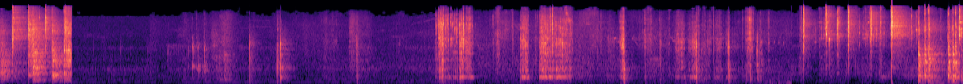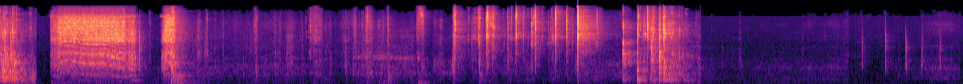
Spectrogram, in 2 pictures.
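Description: Knocks, taps and clicks of PVC conduit, fittings and hand tools being handled and fitted, with a cordless drill driver running once for about a second and a half near the middle, driving a screw into a conduit clip on a block wall.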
